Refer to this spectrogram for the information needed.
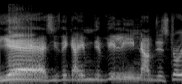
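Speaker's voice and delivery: put-on Dutch accent. Riffing on movie casting, doing Tom Hanks's fake Dutch accent. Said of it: "would do his Dutch accent".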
